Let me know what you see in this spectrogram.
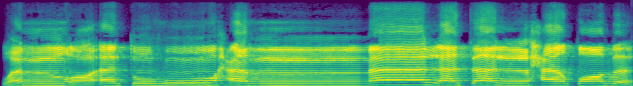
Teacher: mim tasydid wajib dengung. Nah, ditahan, dengung di situ.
